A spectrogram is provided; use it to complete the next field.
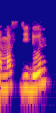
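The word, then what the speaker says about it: مسجدٌ: terakhir yang merupakan tanwin contohnya bahasa Arabnya masjidun cara bacanya masjidun bahasa Indonesianya masjid kemudian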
